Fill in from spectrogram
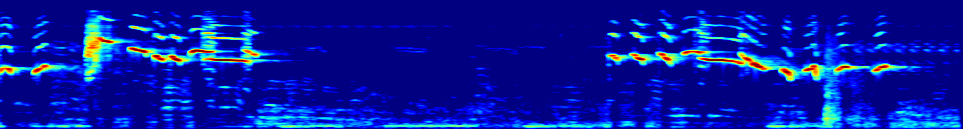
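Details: Oriental magpie-robin song, relaxed and loud, suited to getting other magpie-robins singing. Two bursts of rapid, varied chattering whistles and trills, the second a quick run of short notes, are separated by a quiet spell with faint low hum.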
